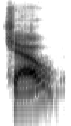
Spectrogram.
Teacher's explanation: waw itu bertindak sebagai huruf lin, syaw baca 1 harakah saja.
